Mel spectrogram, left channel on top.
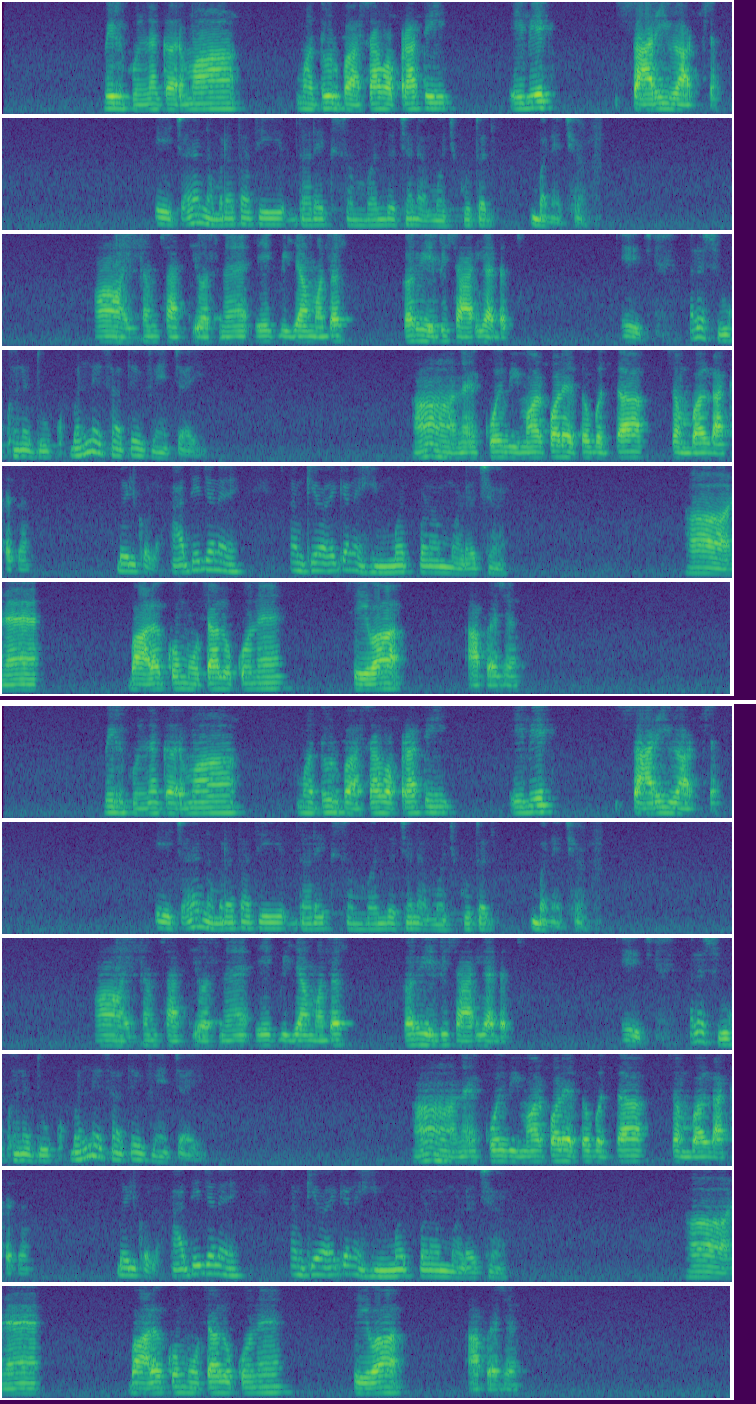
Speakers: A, on the left (about 50°); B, on the left (about 20°).
A: બિલકુલ ને ઘરમાં મધુર ભાષા વપરાતી એ બી એક સારી વાત
B: એ છે અને નમ્રતા થી દરેક સંબંધ છે ને મજબૂત જ બને છે
A: હા એકદમ સાચી વાત ને એકબીજા મદદ કરવી એ બી સારી આદત છે
B: એજ અને સુખ અને દુઃખ બંને સાથે વેચાય
A: હા અને કોઈ બીમાર પડે તો બધા સંભાળ રાખે
B: બિલકુલ આથી જ ને આમ કેહેવાય કેને હિંમત પણ આમ મળે છે
A: હા અને બાળક બવ મોટા લોકોને સેવા આપે છે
